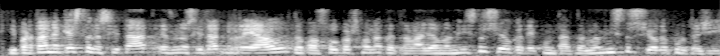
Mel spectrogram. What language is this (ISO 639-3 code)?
cat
